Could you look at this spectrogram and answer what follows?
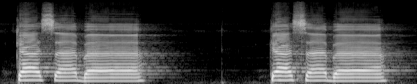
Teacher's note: huruf ba Kita panjangkan dua harakat karena di depannya terdapat Alif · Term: Mad asli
